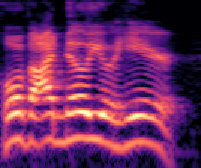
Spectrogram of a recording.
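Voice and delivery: put-on restrained yelling. Retelling a game moment from a window: imitating Pendleton yelling. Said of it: "He's yelling, like".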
